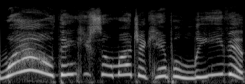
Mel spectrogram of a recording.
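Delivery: very high, shrill, hysterical gush. Show a much smaller creator how not to respond, in a hysterical tone. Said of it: "hysterical tone".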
